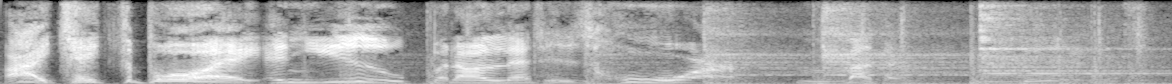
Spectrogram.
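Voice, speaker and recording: A woman playing a vicious hag demon in an audio drama, menacing and shrieking, with drawn-out threats. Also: high voice, vocal fry, over music, full character voice.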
